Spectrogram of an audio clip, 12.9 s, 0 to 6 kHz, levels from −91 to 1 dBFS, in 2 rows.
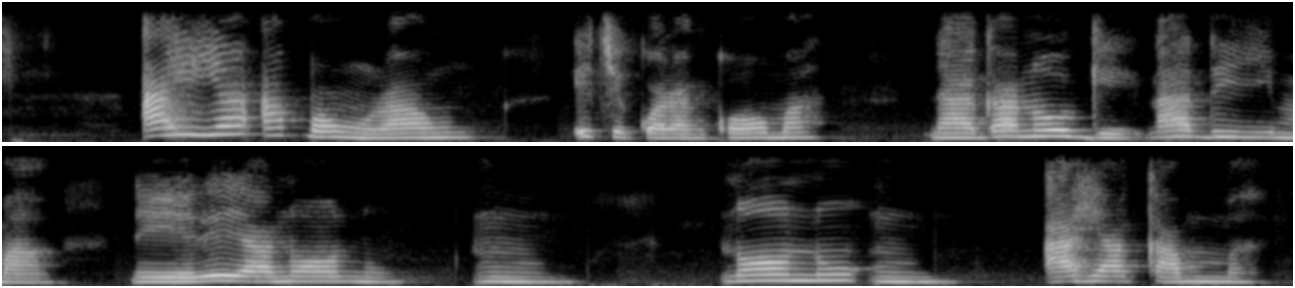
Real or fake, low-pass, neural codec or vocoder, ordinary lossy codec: fake; 5.4 kHz; codec, 16 kHz in and 24 kHz out, 1 kbps, XY-Tokenizer; none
